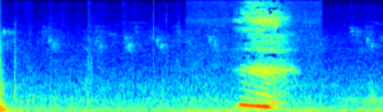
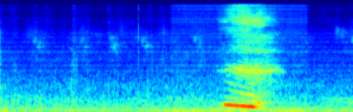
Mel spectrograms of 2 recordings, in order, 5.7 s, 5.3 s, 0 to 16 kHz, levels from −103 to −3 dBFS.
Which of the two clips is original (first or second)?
first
